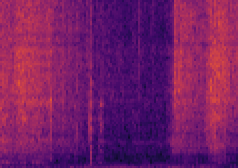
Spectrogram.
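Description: Chicken sizzling in a hot steel wok while a metal ladle stirs it, with a single sharp knock of the ladle against the pan just before a second in. The hiss dies down briefly after about a second, then swells again near the end.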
